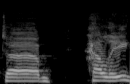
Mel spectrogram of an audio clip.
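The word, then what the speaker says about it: Halley: few pictures um Comet U hel rhymes with Sally um in 1910 there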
